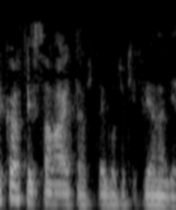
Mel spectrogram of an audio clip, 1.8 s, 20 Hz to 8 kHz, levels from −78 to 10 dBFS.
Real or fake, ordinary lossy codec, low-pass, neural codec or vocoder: real; MP3, 24 kbps; 7.2 kHz; none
